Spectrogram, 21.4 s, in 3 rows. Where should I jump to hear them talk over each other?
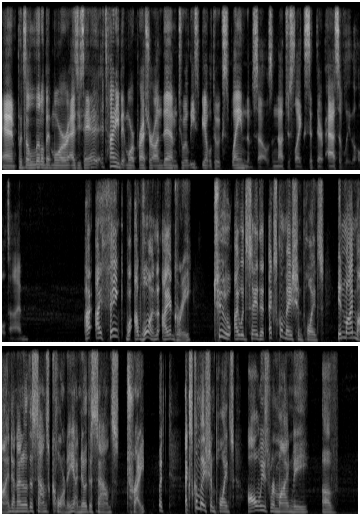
none

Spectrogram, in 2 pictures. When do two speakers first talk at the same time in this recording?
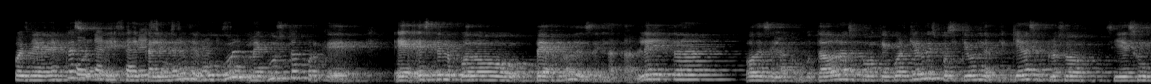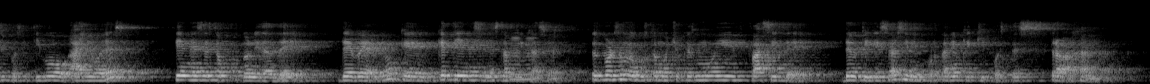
0.8 s

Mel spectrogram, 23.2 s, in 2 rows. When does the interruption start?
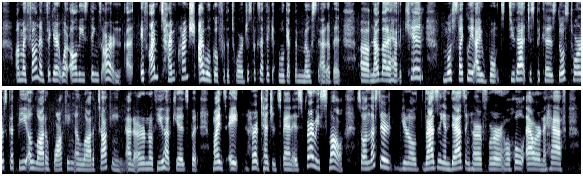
none

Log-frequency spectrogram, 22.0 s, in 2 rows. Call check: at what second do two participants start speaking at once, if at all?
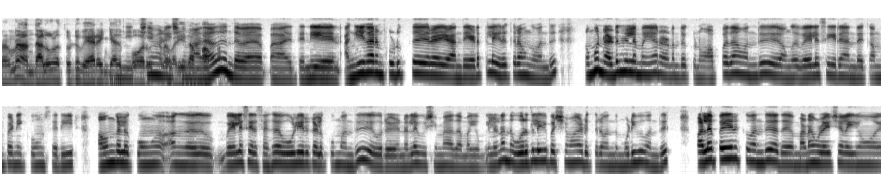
1.6 s

